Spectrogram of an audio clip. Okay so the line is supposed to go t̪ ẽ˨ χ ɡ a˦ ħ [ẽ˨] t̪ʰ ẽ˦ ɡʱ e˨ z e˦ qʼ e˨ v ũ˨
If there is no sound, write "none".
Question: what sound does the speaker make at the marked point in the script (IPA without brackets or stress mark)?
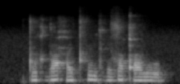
e˨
